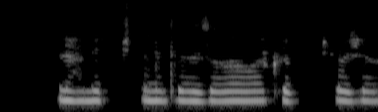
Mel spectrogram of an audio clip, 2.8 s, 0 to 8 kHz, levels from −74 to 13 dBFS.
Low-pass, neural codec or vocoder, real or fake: 7.2 kHz; none; real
